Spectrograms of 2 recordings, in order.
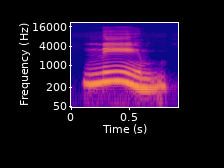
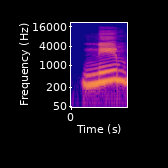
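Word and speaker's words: name: लेते हैं क्या पढ़ेंगे इसको नेम क्या पढ़ेंगे नेम पढ़ेंगे ना में नहीं पढ़ेंगे ओके ई क्या होगा साइलेंट होगा और ए का उच्चारण ऐ से होगा ठीक है क्या पढ़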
